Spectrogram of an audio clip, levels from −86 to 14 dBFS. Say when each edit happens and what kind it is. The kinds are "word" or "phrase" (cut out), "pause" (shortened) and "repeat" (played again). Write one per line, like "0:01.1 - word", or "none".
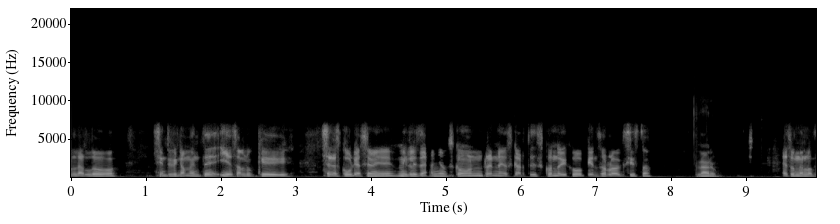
none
